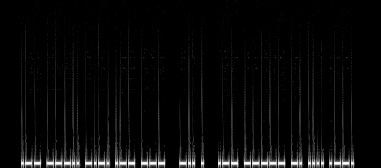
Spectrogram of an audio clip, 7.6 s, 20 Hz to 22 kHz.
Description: Morse code, heard as a keyed tone, about 28 wpm, 700 Hz. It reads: W8CWO DE W0NHP
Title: USA Callsign DE Callsign - 5 Characters - 28wpm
